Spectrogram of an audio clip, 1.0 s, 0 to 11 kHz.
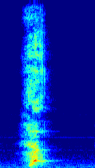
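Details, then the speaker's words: Intractable hiccups since December 2015 after surgery with nerve damage (injected pudendal nerve, phrenic and vagus involvement), a rare disabling condition doctors cannot treat: a single sharp, voiced gulping hiccup, an involuntary breathing-muscle spasm. "it's very helpful in the pursuit of educating intractable hiccups is a real condition disabling condition me from two careers."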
